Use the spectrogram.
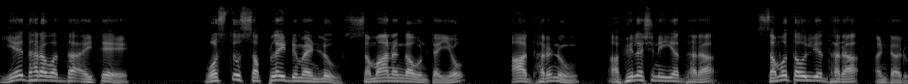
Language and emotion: Telugu, neutral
